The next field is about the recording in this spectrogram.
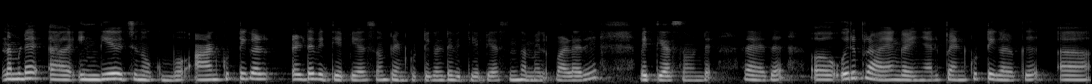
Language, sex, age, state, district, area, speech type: Malayalam, female, 18-30, Kerala, Kasaragod, rural, spontaneous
